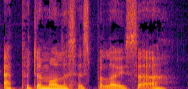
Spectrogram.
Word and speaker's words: epidermolysis bullosa: People do pronounce it in different ways, yeah. – But I always say epidermolysis bullosa.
